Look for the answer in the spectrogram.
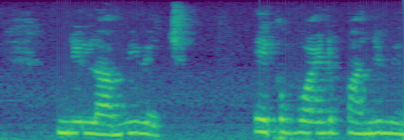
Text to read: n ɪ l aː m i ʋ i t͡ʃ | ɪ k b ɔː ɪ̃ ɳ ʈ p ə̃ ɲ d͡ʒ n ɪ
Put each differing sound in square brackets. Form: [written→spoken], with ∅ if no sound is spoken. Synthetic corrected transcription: n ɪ l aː m i ʋ [i→ɪ] t͡ʃ | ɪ k [b→p] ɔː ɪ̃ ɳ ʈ p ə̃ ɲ d͡ʒ [n→m] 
